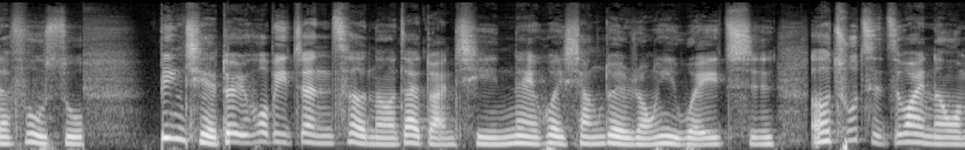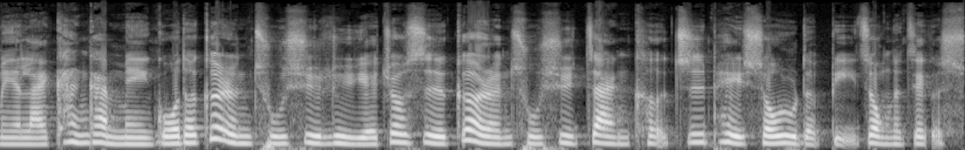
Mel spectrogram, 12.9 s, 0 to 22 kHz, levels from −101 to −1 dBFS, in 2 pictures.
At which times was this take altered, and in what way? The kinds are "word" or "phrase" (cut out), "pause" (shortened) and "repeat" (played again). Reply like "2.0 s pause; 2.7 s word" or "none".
5.4 s pause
